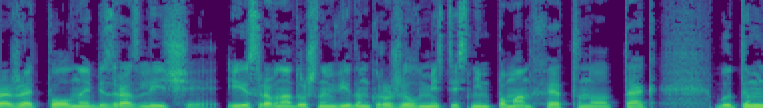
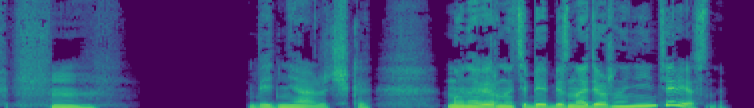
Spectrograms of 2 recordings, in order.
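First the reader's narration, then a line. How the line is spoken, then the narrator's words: Cheerful. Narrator (Russian): бодро сказала миссис Мильдербергер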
